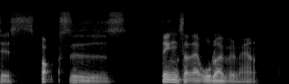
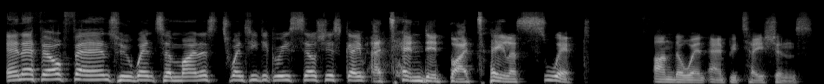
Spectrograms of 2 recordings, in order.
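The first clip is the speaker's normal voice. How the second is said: headline read; 10 semitones higher, 3 dB louder than usual. Acted. Host reads the absurd headline to co-host, announcer style. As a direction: announce it high and loud like a news headline.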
